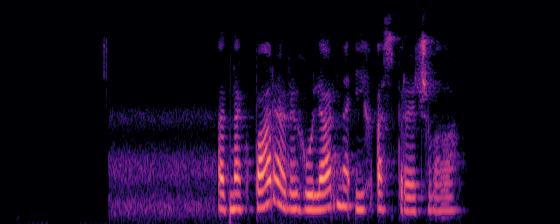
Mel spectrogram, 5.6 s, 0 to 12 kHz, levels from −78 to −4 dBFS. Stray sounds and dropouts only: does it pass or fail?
pass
